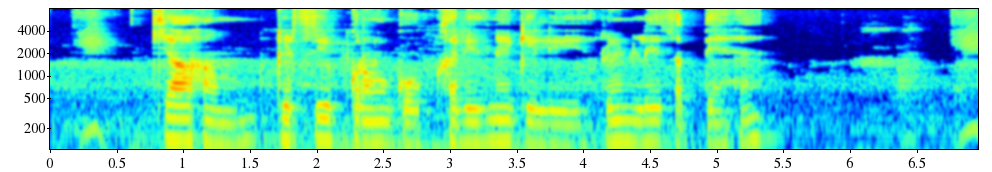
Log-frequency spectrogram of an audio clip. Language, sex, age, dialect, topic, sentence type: Hindi, male, 25-30, Garhwali, agriculture, question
